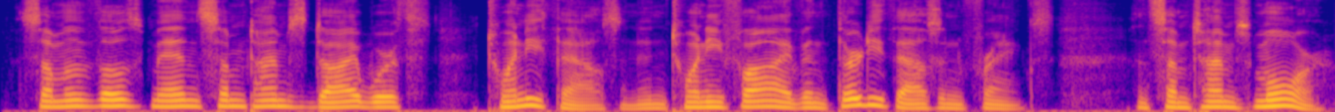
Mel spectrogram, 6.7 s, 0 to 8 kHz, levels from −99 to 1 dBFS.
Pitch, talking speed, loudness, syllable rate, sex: 140 Hz, 170 wpm, -18 LUFS, 5.3 syllables/s, male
